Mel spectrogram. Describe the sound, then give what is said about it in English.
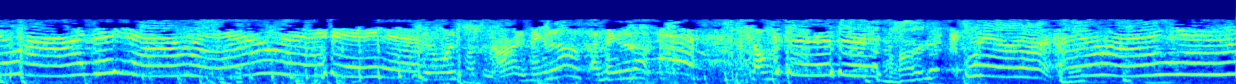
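A cat meows and wails continuously and loudly, with long wavering, whiny cries that rise and fall one after another for the whole stretch. “Sounds like a cat.”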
